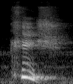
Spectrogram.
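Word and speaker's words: quiche: And here are some words that have a ch but shh sound. So they're spelled ch, but we pronounce them shh. Okay. Chef, chalet, machine, brochure, parachute, chaperon, chandelier, crochet, kiche.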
